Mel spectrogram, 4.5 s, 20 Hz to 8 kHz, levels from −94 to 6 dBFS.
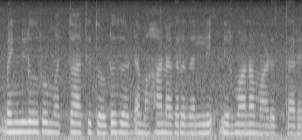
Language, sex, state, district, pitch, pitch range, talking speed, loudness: Kannada, female, Karnataka, Dakshina Kannada, 185 Hz, 180-195 Hz, 105 wpm, -15 LUFS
